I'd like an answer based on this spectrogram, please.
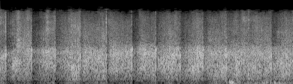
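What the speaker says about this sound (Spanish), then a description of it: "podemos darnos un fuerte aplauso entre todos" Dense, steady audience applause at a Spanish-language safety talk, many hands clapping together loudly and continuously with no speech over it.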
